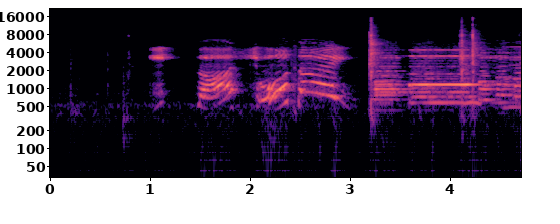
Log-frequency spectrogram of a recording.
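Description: Several kitchen timers beep at once in a loud electronic chorus.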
